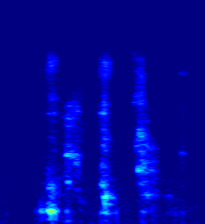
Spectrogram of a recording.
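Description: Faint rubbing of a whiteboard duster wiped back and forth across the board, four or five short strokes in quick succession.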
